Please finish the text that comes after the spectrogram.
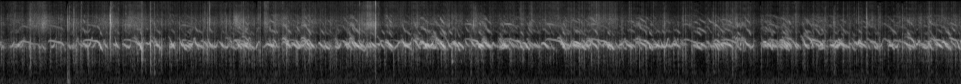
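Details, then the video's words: Domestic chicks chirping in a busy group: an unbroken wash of high, sharp peeps, many short downward-slurred notes overlapping, with a few clicks and scratches. "Murgi chicks Chirping sounds"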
